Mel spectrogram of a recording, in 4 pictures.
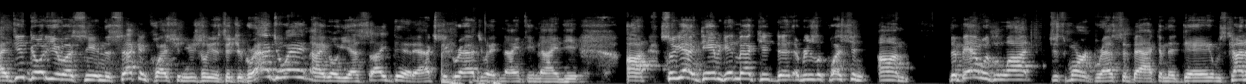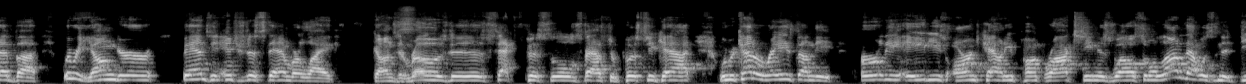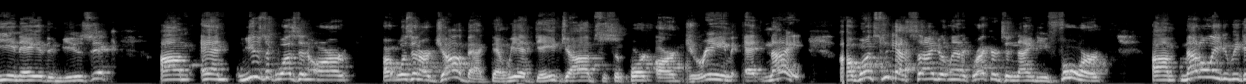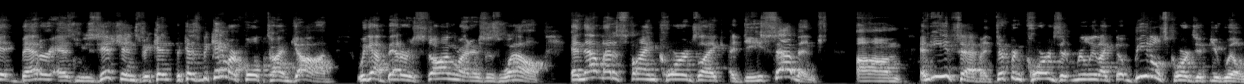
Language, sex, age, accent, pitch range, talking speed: English, male, 50-69, American, 185-235 Hz, 205 wpm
